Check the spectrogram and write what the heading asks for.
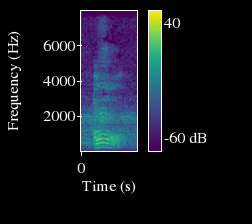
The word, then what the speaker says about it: An: Kovalov, Adjem à nouveau, An, qui a un nom très court, AN, ça s'écrit tout simplement, et j'ai choisi la prononciation la plus simple, An. Janvion, dans cette défense de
